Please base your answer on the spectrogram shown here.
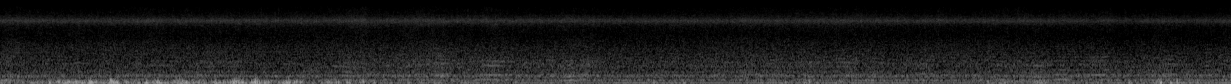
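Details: Honey bee swarm marching into its new hive, bees releasing Nasanov pheromone to guide the others in; a dense, steady low drone with a rumbling undertone, a rougher hum in the first few seconds, then an even buzz throughout.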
